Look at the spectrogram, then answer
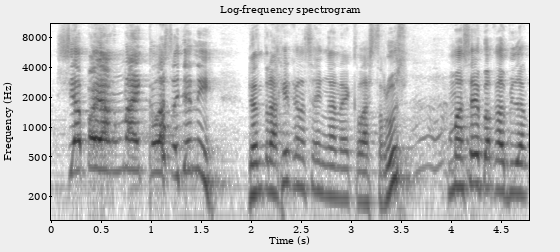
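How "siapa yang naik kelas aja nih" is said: loud, high call; grandmother's announcement. Retold or imitated. Grandma asking who passed the grade, calling loudly. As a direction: call out to the whole gathering.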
